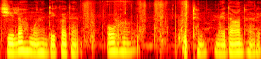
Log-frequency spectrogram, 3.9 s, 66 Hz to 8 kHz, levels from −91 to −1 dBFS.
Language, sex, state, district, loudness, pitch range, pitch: Chhattisgarhi, male, Chhattisgarh, Sukma, -23 LUFS, 110-120 Hz, 115 Hz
